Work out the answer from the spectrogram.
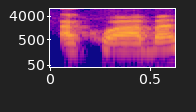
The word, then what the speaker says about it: Akwaaba: So actually, when you get to the airport, you see a big Akwaaba sign, which is spelled A-K-W-A-B-A-A, Akwaaba.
